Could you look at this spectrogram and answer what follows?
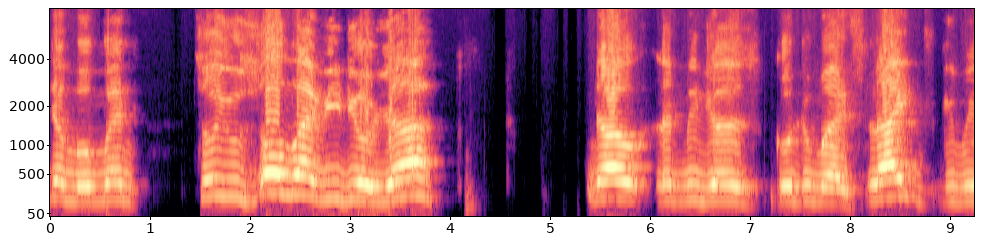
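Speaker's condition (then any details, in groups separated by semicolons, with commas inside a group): Cerebral palsy, severe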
